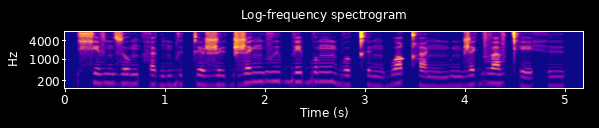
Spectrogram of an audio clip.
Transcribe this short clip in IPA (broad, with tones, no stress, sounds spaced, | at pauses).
x e˨ v n z o˨ ŋ h ɐ˨ ɡ m b ɨ˨ k ɘ˨ ʐ ɨ˨ ɡ ʐ ɛ˦ ŋ v ɨ˦ b e˦ b o˦ ŋ m b o˨ kʰ ɘ˨ ŋ b ɔ˦ qʰ ɘ˨ ŋ m u˨ ŋ ʐ ɛ˦ ɡ v a˦ v kʰ e˨ h ɨ˦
